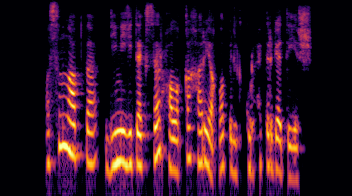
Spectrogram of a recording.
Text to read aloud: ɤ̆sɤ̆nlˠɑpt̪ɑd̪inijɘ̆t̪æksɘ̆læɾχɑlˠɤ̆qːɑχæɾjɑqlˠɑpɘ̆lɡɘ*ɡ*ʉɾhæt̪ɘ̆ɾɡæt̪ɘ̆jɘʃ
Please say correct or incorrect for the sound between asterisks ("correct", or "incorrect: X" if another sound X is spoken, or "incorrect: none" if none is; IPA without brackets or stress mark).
incorrect: k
